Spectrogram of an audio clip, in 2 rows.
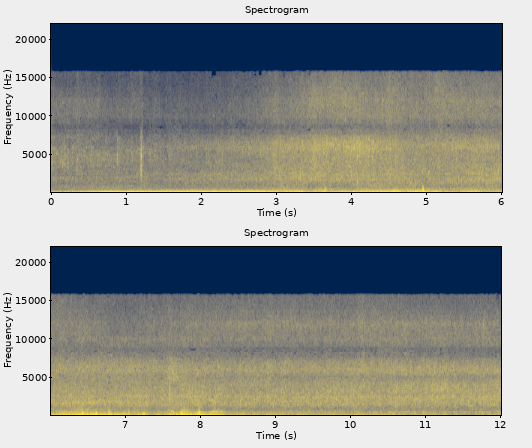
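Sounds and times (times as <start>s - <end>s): car engine hum: 0.0s - 12.0s
tyres hissing on wet road: 0.0s - 12.0s.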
